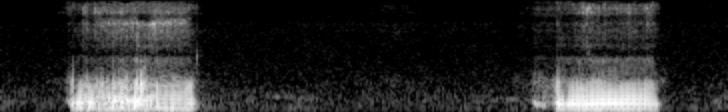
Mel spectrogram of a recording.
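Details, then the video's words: Female dog fast asleep after an early start, snoring loudly like a man: two rasping, harmonic snores about a second long, spaced roughly three seconds apart, quiet indoors between breaths. "Пёс храпит"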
